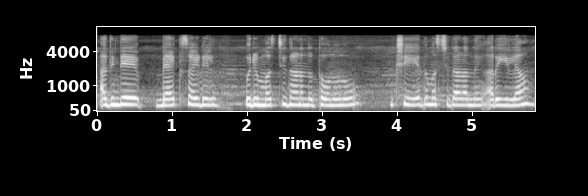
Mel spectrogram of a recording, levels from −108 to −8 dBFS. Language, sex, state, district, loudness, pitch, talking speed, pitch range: Malayalam, female, Kerala, Kozhikode, -13 LUFS, 255 Hz, 125 wpm, 245-265 Hz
